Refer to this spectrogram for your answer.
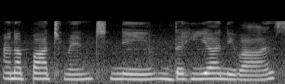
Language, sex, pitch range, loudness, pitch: English, female, 240-260 Hz, -16 LUFS, 250 Hz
